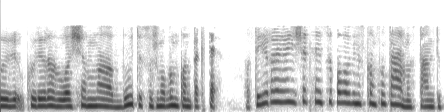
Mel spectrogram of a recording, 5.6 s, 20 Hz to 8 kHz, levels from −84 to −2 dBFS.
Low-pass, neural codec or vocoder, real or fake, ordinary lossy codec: 7.2 kHz; codec, 16 kHz, 2 kbps, FreqCodec, larger model; fake; AAC, 16 kbps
